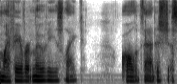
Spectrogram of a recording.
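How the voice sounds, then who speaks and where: Soft-spoken and somewhat breathy, a man talks at a fairly slow pace with a fairly low pitch and a dark, mellow tone. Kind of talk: ASMR boyfriend roleplay sleep ramble.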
